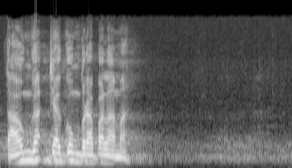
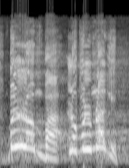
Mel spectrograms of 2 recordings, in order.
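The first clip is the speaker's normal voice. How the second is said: high, raised mock exasperation; exasperated correction; 4 dB louder than usual. Teak grower telling the pastor not yet, mock exasperation. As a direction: imitate an expert cutting off an eager learner.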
